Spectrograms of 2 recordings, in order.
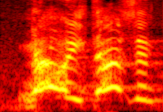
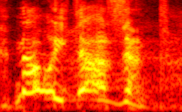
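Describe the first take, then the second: First: "No, he doesn't" jumps much higher in mock protest; emphatic high. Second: Said in the usual way. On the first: Real, not acted. Preacher insists to the church, squeaky high mock protest. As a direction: pitch it way up, half laughing. Correcting himself about the rapper.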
